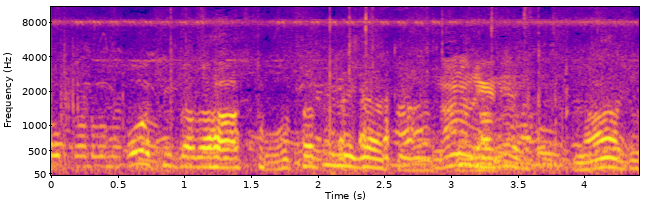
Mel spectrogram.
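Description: Men's voices talking over one another in a continuous babble.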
